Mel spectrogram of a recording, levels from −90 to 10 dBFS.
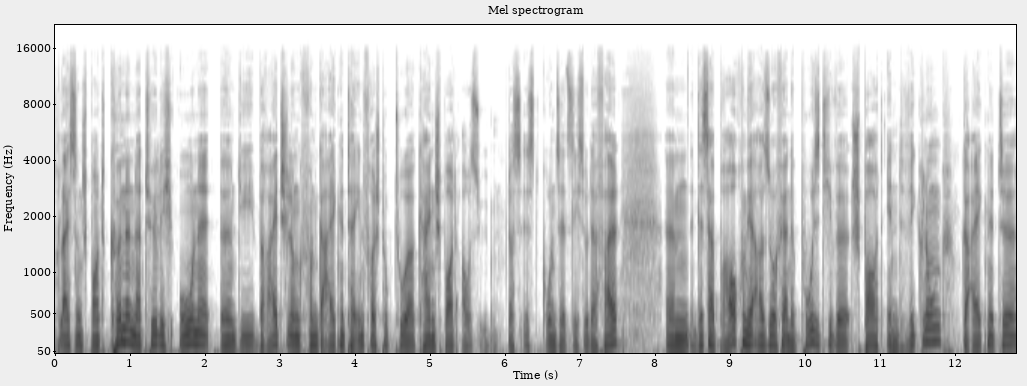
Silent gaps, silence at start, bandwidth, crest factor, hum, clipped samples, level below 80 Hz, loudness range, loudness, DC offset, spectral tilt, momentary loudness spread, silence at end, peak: none; 0 s; 14 kHz; 14 dB; none; under 0.1%; -36 dBFS; 4 LU; -23 LUFS; under 0.1%; -6.5 dB/octave; 10 LU; 0 s; -8 dBFS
